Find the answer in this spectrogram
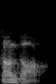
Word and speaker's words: Dundalk: you just said okay first of all it's pronounced Dundalk get it right Jamar can you [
